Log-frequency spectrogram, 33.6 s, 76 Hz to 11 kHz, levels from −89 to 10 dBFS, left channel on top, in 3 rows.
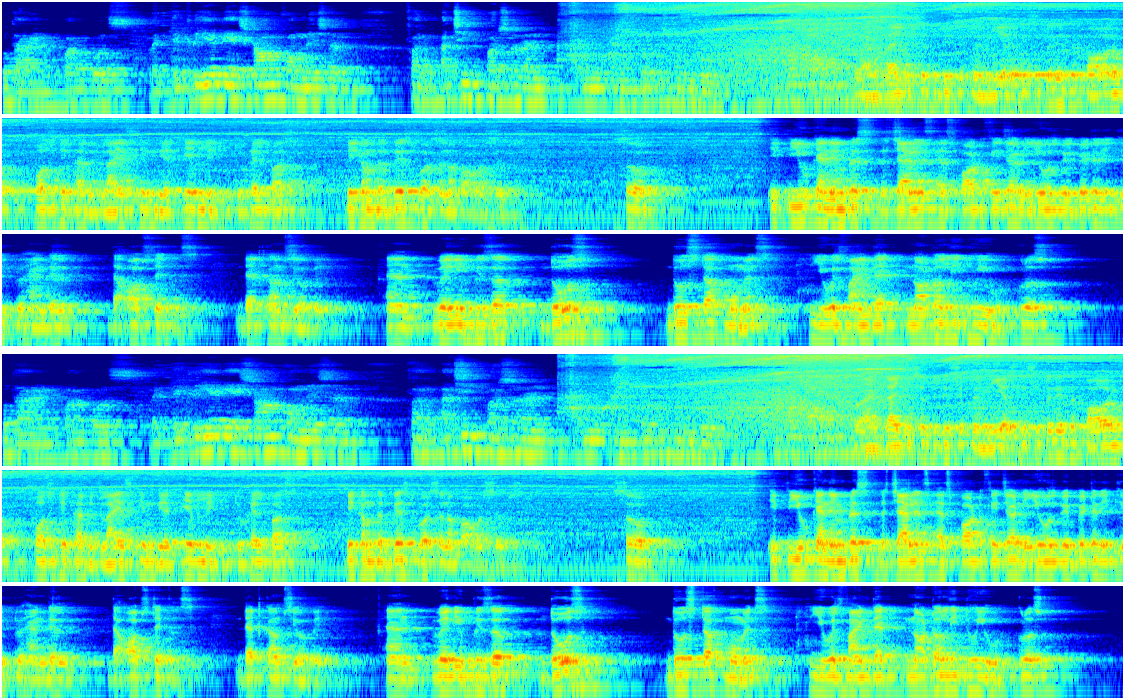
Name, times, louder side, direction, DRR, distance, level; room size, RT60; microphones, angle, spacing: voice 1, 0.0-3.5 4.0-7.4, equal, 50° left, -5 dB, 4.8 m, -35 dB
sound 1, 5.5-18.8, right 3 dB, 70° right, 3.4 m, -32 dB
voice 2, 8.5-11.2 11.5-14.1 14.6-16.4 17.3-17.7 18.9-23.1 23.5-24.3 24.8-25.7 26.2-28.3 29.0-30.1 30.4-32.9, right 1 dB, 45° right, 3 dB, 1.7 m, -23 dB
sound 2, 10.1-14.1, left 8 dB, 85° left, 3.6 m, -33 dB
14.5 x 12.0 x 4.0 m, 1.2 s
head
